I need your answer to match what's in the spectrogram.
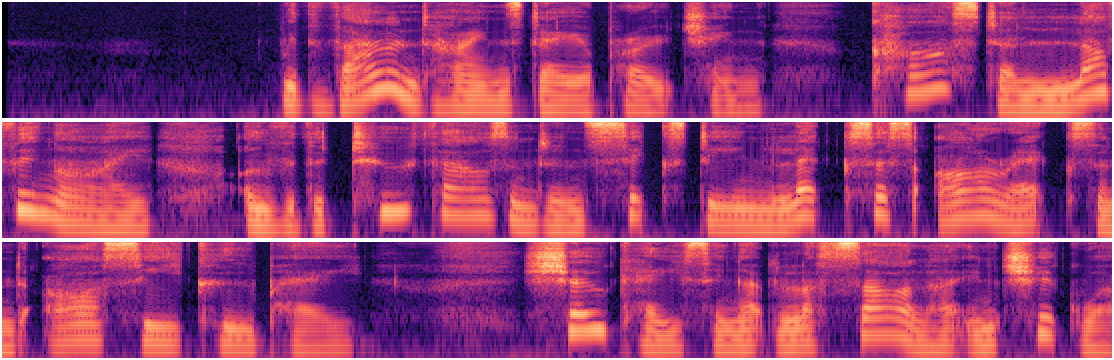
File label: Valentine Voice Over; Lexus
